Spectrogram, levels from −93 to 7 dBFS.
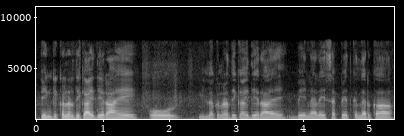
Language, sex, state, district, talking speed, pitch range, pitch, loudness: Hindi, male, Bihar, Araria, 200 wpm, 145-150 Hz, 145 Hz, -26 LUFS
